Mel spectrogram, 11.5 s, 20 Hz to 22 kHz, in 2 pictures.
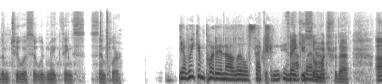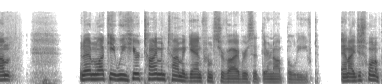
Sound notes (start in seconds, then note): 1.8 speaking in French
